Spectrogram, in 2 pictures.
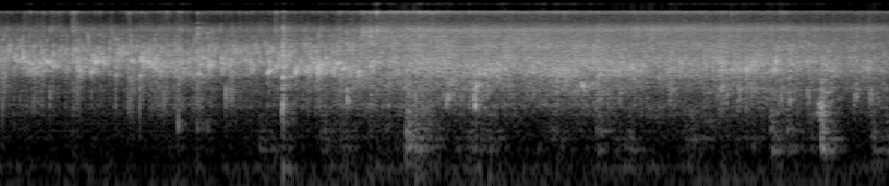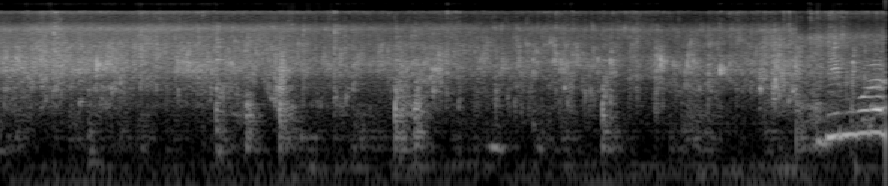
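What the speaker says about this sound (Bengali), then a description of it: "এরপর ওই তেলের মধ্যেই ডিমগুলো ভেজে নেব।" Duck eggs fry in hot oil with a dusting of turmeric, giving a continuous dense sizzle and spatter that stays loud and close from start to finish, with faint stirring scrapes.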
